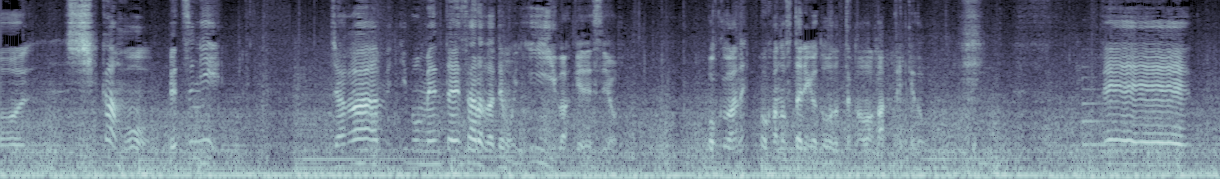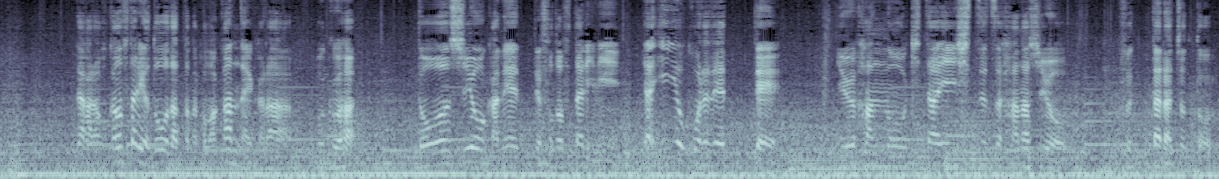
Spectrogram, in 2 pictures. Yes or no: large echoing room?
no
